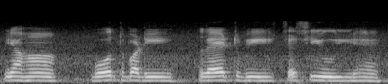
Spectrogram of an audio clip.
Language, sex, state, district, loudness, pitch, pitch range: Hindi, female, Haryana, Rohtak, -14 LUFS, 180 Hz, 175-185 Hz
